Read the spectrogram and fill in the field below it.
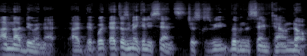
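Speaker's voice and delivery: ordinary delivery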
